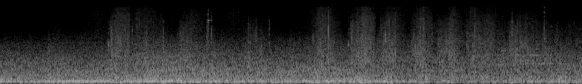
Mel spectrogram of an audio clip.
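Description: Footsteps shuffle softly through sand.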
